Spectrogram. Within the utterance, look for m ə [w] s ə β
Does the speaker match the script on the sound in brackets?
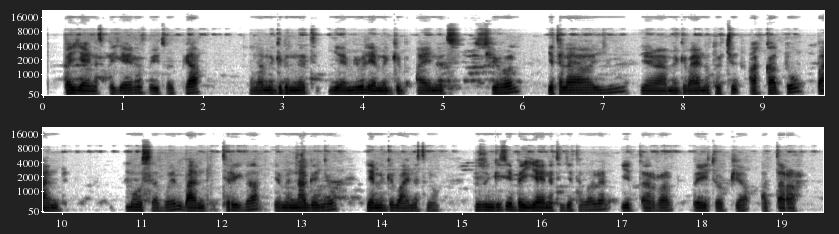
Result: yes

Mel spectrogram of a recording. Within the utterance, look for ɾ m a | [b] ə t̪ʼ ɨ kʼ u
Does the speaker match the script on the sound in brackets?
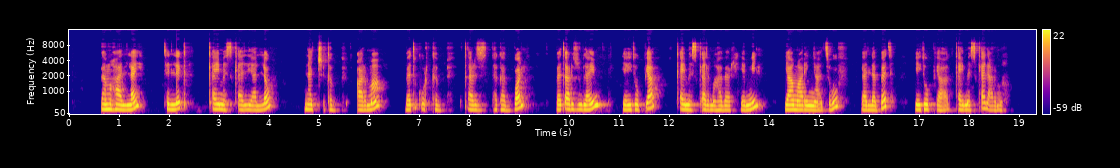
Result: yes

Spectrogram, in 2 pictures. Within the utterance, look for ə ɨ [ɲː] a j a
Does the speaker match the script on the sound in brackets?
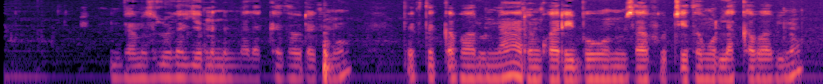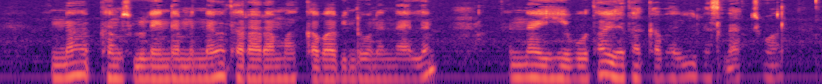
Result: no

